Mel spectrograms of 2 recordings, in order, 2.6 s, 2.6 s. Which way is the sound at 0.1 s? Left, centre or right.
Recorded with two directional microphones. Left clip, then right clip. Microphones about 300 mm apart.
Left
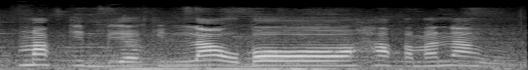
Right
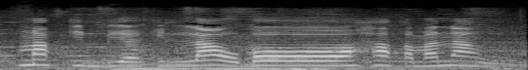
Centre.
